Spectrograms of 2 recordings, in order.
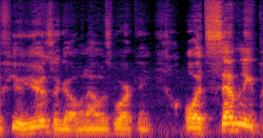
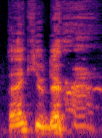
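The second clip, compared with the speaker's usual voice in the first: high, laughing through the words; laughing thanks; 14 semitones higher than usual. Real, not acted. Friend Daryl teases him, thanking him while laughing.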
